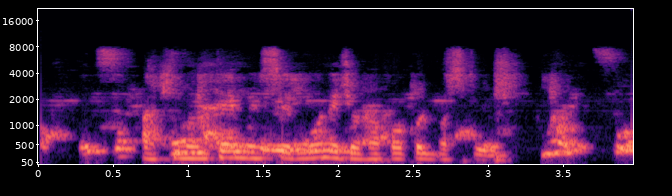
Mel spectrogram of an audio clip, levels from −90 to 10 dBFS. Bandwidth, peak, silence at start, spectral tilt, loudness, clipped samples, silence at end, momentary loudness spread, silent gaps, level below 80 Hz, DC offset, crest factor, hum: 8.2 kHz; -4 dBFS; 0 s; -6 dB/octave; -17 LUFS; under 0.1%; 0 s; 8 LU; none; -56 dBFS; under 0.1%; 14 dB; none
